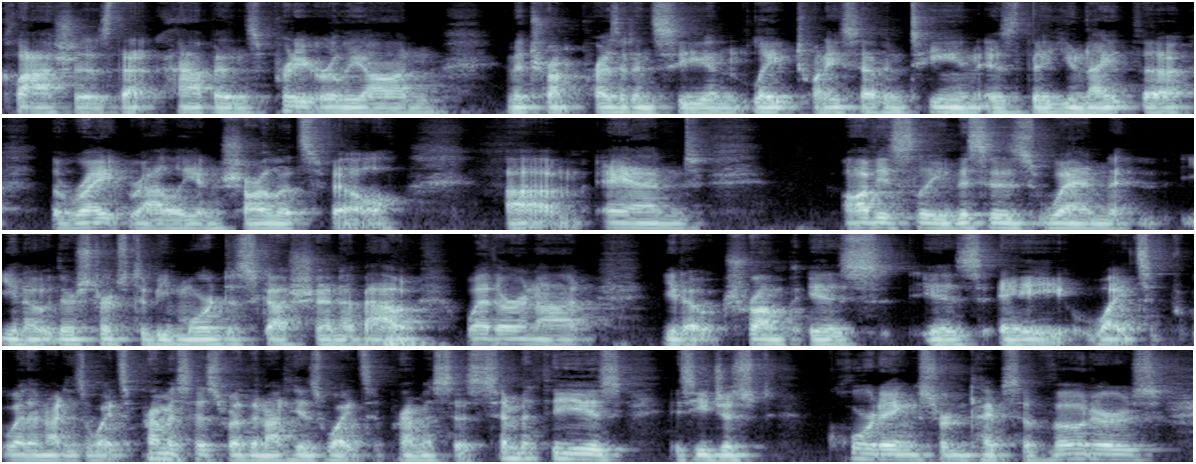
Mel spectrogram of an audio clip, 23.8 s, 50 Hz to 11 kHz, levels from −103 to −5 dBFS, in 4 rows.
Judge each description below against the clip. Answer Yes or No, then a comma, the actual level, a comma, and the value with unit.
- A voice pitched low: Yes, very low, 95 Hz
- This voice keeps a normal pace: Yes, average, 180 wpm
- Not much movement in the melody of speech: Yes, narrow, 1.7 semitones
